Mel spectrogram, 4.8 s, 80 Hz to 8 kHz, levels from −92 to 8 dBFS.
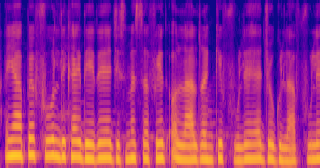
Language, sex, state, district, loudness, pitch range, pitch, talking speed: Hindi, female, Haryana, Jhajjar, -13 LUFS, 195-225 Hz, 205 Hz, 225 wpm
